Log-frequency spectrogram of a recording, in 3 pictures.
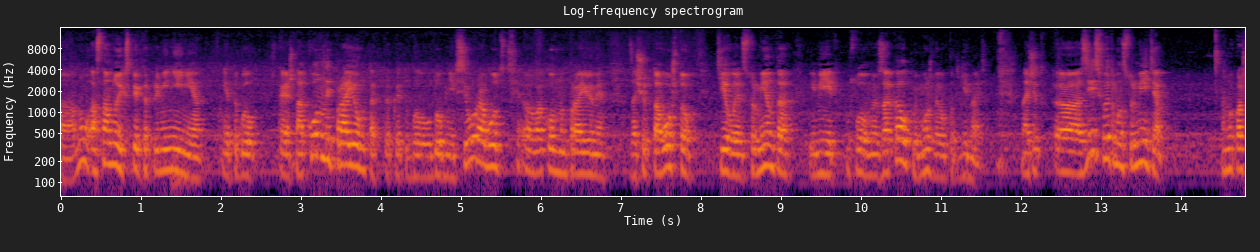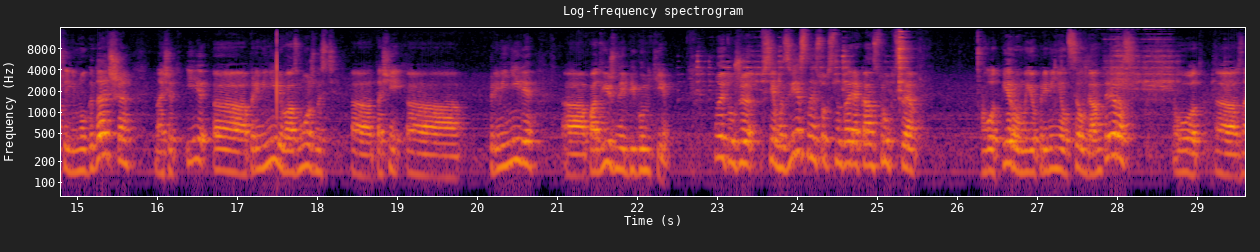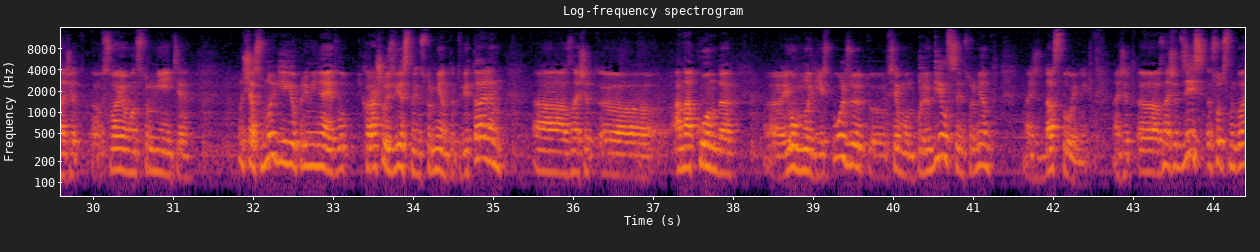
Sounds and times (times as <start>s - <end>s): Speech: 0.0s - 25.6s, 26.2s - 44.4s
Tools: 22.5s - 25.5s, 28.0s - 28.8s.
